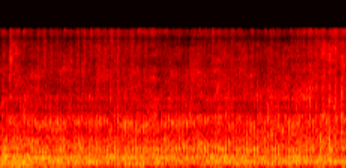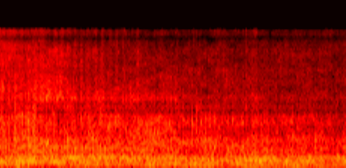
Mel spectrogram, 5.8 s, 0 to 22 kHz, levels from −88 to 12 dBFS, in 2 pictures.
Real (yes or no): no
